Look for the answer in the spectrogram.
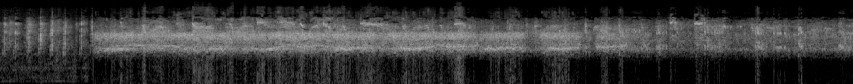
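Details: Edible-nest swiftlet calls used as an evening roosting lure: dense, continuous high twittering chatter with buzzy rattling notes, sustained without pause after a brief stuttering start.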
